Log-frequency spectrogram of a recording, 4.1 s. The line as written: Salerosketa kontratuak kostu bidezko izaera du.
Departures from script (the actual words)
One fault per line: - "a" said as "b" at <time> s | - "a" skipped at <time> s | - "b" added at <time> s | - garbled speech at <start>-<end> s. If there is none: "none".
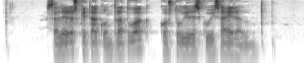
none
